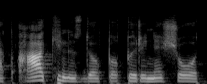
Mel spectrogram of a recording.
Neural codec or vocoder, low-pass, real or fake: codec, 24 kHz, 0.9 kbps, WavTokenizer, medium speech release version 1; 10.8 kHz; fake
